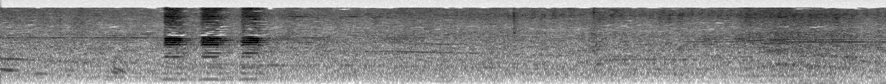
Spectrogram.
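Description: Faint street traffic with three quick horn toots about a second in.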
